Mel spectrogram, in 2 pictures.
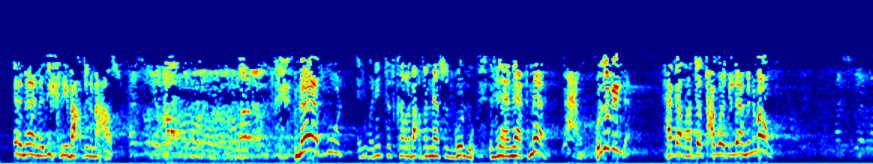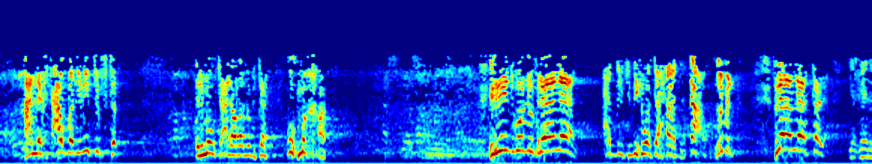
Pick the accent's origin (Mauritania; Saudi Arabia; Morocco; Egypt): Mauritania; إني موريتاني ما نصلح نقول موريتاني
